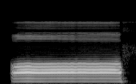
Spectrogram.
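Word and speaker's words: ق: ওই জিহ্বার গোড়ার উপরে বরাবর উপরে যে তালু, ওই তালুর সাথে জিহ্বার গোড়া লাগান। লাগানোর পরে উচ্চারণ করেন কফ, কফ, কফ।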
